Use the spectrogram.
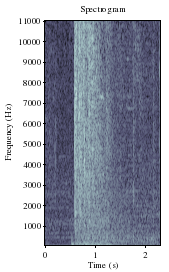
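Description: A gun fires in the Warhammer 40000 game Rogue Trader: one sudden loud blast that rings out and decays over a second or so, close and alone.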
